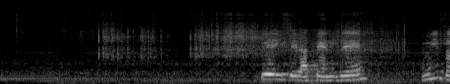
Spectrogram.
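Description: Coffee beans pour and rattle into a plastic tray.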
